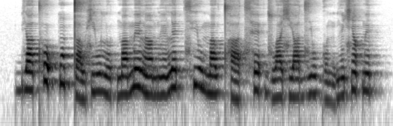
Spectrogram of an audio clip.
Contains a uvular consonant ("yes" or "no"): no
